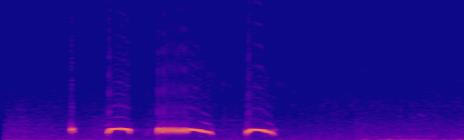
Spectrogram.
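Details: Morning voice training of a spotted dove: a single phrase of a short opening note and three mellow coos, the middle one longest and gently falling, followed by quiet background.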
